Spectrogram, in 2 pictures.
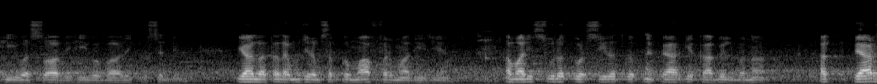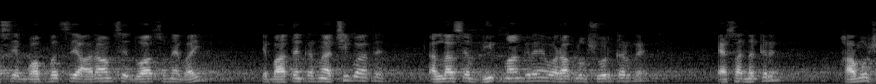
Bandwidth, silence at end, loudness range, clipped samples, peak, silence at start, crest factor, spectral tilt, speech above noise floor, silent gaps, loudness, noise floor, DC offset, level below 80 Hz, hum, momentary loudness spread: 8 kHz; 0 s; 5 LU; under 0.1%; -6 dBFS; 0 s; 20 dB; -6 dB/octave; 20 dB; none; -25 LUFS; -45 dBFS; 0.1%; -70 dBFS; none; 20 LU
